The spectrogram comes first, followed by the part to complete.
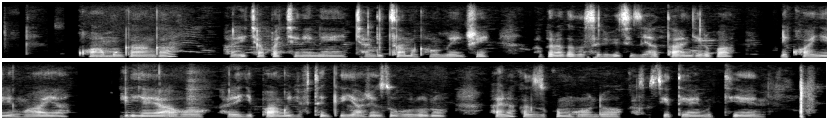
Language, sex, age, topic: Kinyarwanda, female, 18-24, health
